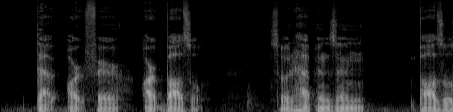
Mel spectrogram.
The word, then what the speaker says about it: Basel: How do you pronounce it? Basel.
